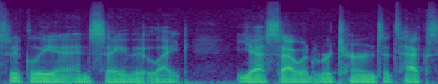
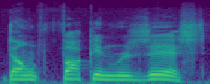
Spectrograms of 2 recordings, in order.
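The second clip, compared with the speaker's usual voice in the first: retold cop's barked order, higher; cop yelling; 9 semitones higher than usual. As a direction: shout it down at someone pinned. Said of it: "I remember hearing".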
